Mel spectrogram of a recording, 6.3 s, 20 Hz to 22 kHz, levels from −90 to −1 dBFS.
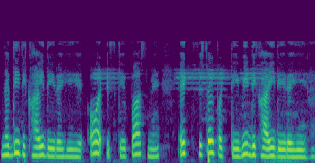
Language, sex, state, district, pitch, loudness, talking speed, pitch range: Hindi, female, Madhya Pradesh, Bhopal, 205 Hz, -17 LUFS, 150 wpm, 180-240 Hz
